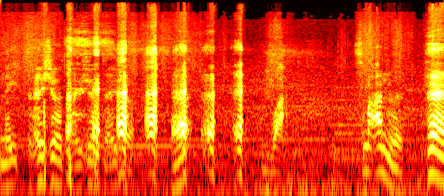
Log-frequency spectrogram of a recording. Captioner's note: laughs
